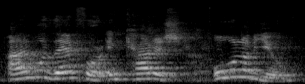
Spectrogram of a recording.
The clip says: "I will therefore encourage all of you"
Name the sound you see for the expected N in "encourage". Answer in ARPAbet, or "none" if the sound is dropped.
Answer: N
